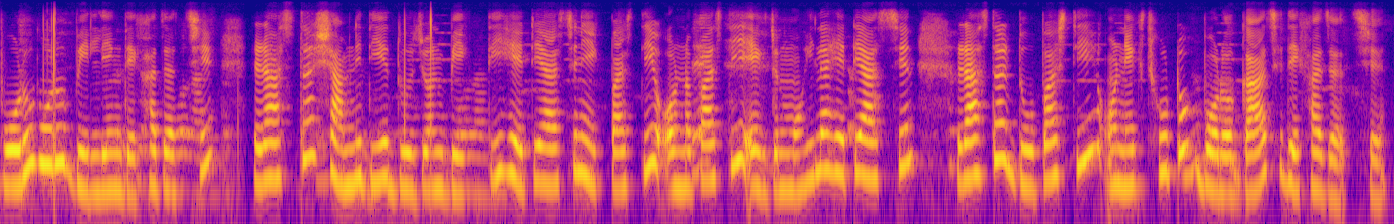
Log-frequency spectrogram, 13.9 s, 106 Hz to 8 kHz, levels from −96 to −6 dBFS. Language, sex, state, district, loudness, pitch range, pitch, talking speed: Bengali, female, Tripura, West Tripura, -19 LUFS, 210-290 Hz, 240 Hz, 125 wpm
